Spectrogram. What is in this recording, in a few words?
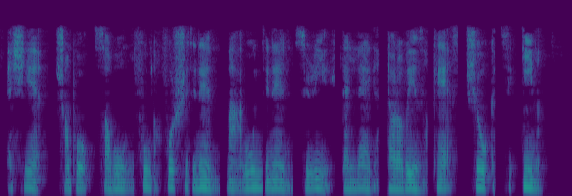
egyptian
